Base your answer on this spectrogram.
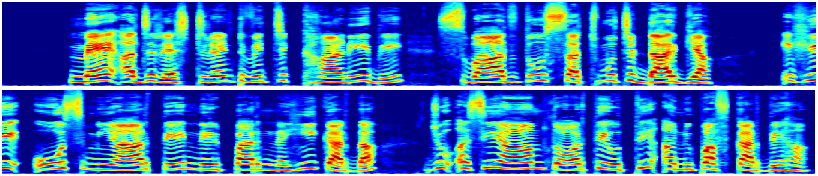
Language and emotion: Punjabi, disgusted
